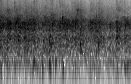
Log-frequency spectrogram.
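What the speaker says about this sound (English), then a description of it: "Give a clap to Jesus." Church congregation clapping together during a sermon, a faint, steady spread of applause heard alone without talk.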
